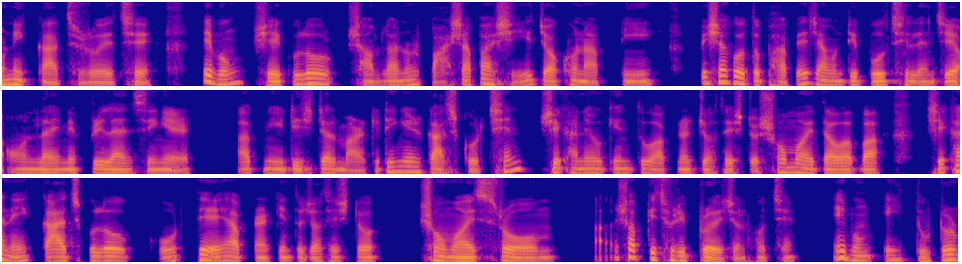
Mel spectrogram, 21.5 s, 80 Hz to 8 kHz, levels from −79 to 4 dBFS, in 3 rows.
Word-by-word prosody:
অনেক 120 -2 +2
কাজ 80 -3 +2 0.2
রয়েছে। 85 +2 0 0.5
এবং 130 - +2 0.3
সেগুলো 115 +8 +3 0.3
সামলানোর 105 +4 -1
পাশাপাশি 105 - 0 0.2
যখন 105 +2 +1
আপনি 100 +2 -7 0.5
পেশাগতভাবে, 145 - +2
যেমনটি 110 -2 0
বলছিলেন 100 -2 +1
যে 100 - +4 0.2
অনলাইনে 100 -1 +1
ফ্রিল্যান্সিং 100 -2 +1
এ - - -1 0.5
আপনি 105 +1 -5 0.2
ডিজিটাল 100 +2 0
মার্কেটিংয়ের 135 +12 -1
কাজ 100 -3 +4
করছেন। 95 - -1 0.3
সেখানেও 110 -3 0
কিন্তু 110 -1 -4
আপনার 100 +1 -3
যথেষ্ট 95 0 -1 0.2
সময় 125 -4 +1
দেওয়া 100 0 +5
বা 100 - +6 0.4
সেখানে 115 +1 +1 0.2
কাজগুলো 110 +1 +3 0.3
করতে 115 +7 0 0.2
আপনার 100 0 -2
কিন্তু 100 0 -3
যথেষ্ট 95 +1 -3 0.6
সময়, 105 -4 +5
শ্রম 95 -4 +4 0.4
আ - - -1 0.2
সবকিছুরই 165 - +2
প্রয়োজন 90 -3 +3
হচ্ছে। 95 +2 -6 0.4
এবং 120 -10 +1 0.2
এই 135 - -3
দুটোর 130 +9 +2
105 Hz, 120 wpm, -26 LUFS, 95-120 Hz, 0.6 s, বা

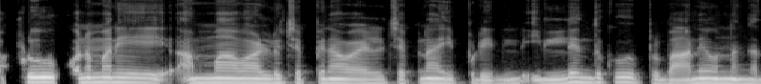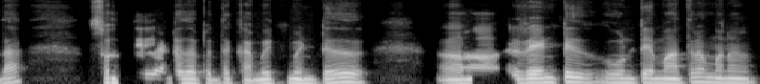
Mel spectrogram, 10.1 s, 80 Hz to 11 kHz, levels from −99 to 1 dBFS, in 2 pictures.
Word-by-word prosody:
అప్పుడు 140 +3 +2 0.2
కొనమని 135 +1 +2 0.4
అమ్మ 125 +1 +1 0.2
వాళ్ళు 120 -1 +2
చెప్పినా, 115 0 -2
వాళ్ళు 110 0 -2
చెప్పినా 120 +2 -2
ఇప్పుడు 105 -1 -9
ఇల్ 105 +3 -6
ఇల్లెందుకు? 130 +5 -1
ఇప్పుడు 120 -5 -8
బానే 105 +5 +1
ఉన్నాం 115 -1 +1
గదా! 120 +5 -1 0.6
సొంతిళ్ళంటే 125 0 -2
అదో 115 - +4
పెద్ద 105 +1 -4
కమిట్మెంటు 110 +2 +1 0.8
ఆహ్, 105 0 +2 0.3
రెంటు, 130 +3 +4 0.3
ఉంటే 120 +2 0
మాత్రం 135 +5 +1
మనం 125 -1 +2
120 Hz, 135 wpm, -23 LUFS, 110-125 Hz, 0.8 s, అదో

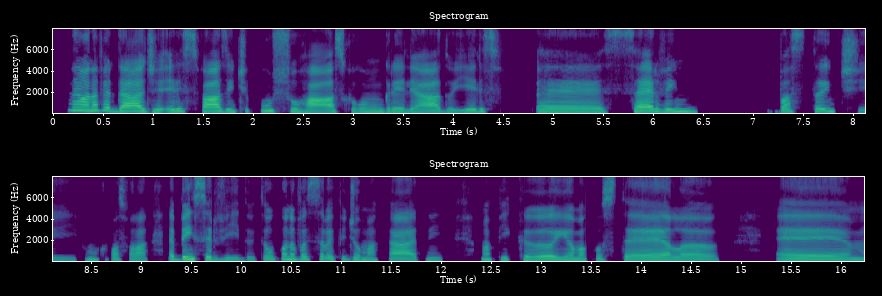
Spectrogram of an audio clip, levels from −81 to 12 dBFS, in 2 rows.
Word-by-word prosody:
Não, 290 -2 +5
na 270 - +6
verdade 230 -6 +4
eles 215 +5 -1
fazem 220 -2 +6
tipo 220 +1 -10
um 250 - +4
churrasco 185 -6 +2
ou 170 - -4
um 170 0 -2
grelhado 170 +1 0
e 155 +6 -5
eles, 210 +3 -2 0.3
eh, 175 -2 0
servem 210 0 +2 0.8
bastante 205 -5 -4
como 195 0 -5
que 190 - -17
eu 195 - -25
posso 190 -2 -6
falar? 170 -2 -3 0.2
É 185 - 0
bem 215 +6 +5
servido. 175 -11 -3
Então 205 +9 -6
quando 230 -1 +1
você 225 +1 -4
vai 205 -1 -2
pedir 195 -3 -6
uma 165 -1 -4
carne, 185 -5 -1 0.4
uma 185 - -2
picanha, 170 -3 -1
uma 165 - -1
costela, 150 -5 -1 0.6
eh, 140 -3 0
185 Hz, 135 wpm, -23 LUFS, 165-210 Hz, 0.8 s, na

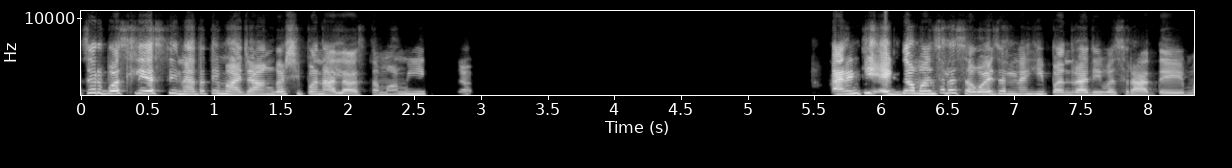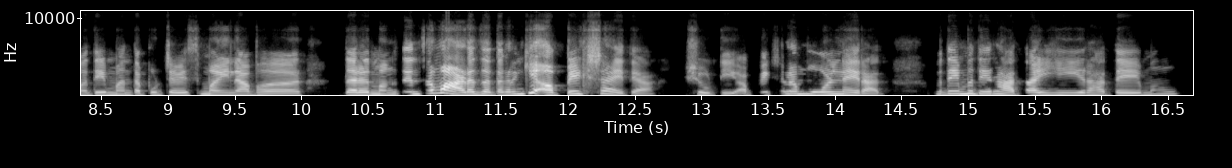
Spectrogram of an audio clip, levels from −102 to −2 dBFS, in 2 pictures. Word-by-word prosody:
जर 445 0 0
बसली 350 +1 +4
असती 355 +2 0
ना 305 -1 +1
तर - - -4
ते 360 - -6
माझ्या 290 -3 +2
अंगाशी 295 +2 -3
पण 295 -1 -3
आलं 235 -5 +1
असतं, 255 +3 -13
मग 260 +1 -11
मी 290 +1 -8 0.3
अ - - -11 2.7
कारण 320 +4 +7
की 405 - +5
एकदा 310 +6 +5
माणसाला 365 +4 -1
सवय 300 -5 +1
झाली 320 -3 -5
नाही 285 0 -5
ही 290 - -5
15 255 +1 +1
दिवस 260 +1 -8
राहते, 225 -3 -2
मग 235 +1 -13
ते 250 - -1
म्हणतात 240 -1 -9
पुढच्या 250 0 -9
वेळेस 240 0 -7
महिनाभर 220 -4 -3 0.4
तर 255 0 +4
मग 255 0 -7
त्यांचं 285 +6 -2
वाढत 275 +2 +9
जातं. 275 -2 -2
कारण 285 +2 -7
की - - +3
अपेक्षा 315 +6 +2
आहे 275 -8 -1
त्या 155 -2 -7 0.3
शेवटी. 210 -4 -11
अपेक्षेला 265 +9 -8
मोल 280 +1 -4
नाही 260 -4 0
राहत. - - -4 0.4
मग 285 - -14
ते 330 - +1
मते 305 -2 -4
राहता 250 -1 -1
ही 235 0 -6
राहते 220 -2 -6
मग 265 +4 -21
265 Hz, 190 wpm, -21 LUFS, 240-300 Hz, 2.7 s, वाढत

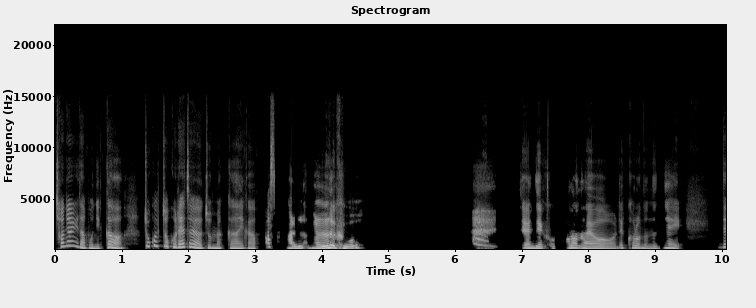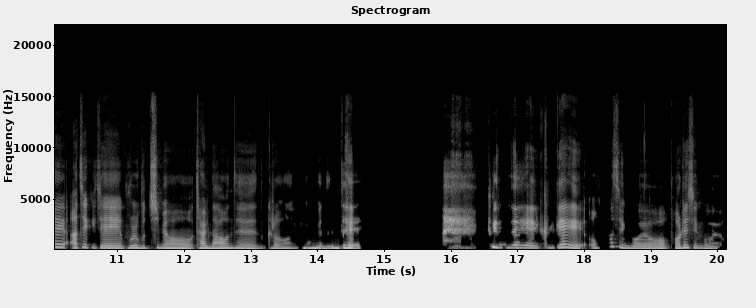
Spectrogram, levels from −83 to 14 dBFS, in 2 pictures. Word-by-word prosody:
천연이다 375 - -2
보니까 190 +4 +1 0.3
쪼글쪼글해져요. 340 - 0
좀 195 -2 -2
약간 170 -1 -1
애가 165 -1 -2
바삭 355 +2 0 0.2
말라 185 0 +3 0.3
마르고 220 -1 +5 2.3
이제 - - +2
근데 190 -1 +3
거 195 +2 -11
걸어놔요. 175 -7 +1
네 - - -8
걸어놨는데 185 -2 -3 0.6
근데 300 0 -2
아직 245 +5 -1
이제 210 -2 0
물 225 +1 -1
묻히면 195 -3 0
잘 215 -4 +2
나오는 180 -3 0
그런 165 -3 -4
경우였는데 195 +2 +3 2.0
근데 255 -7 +1
그게 250 -3 +2
없어진 270 - -7
거예요. 180 +1 -2
버리신 230 +1 -2
거예요. 175 -2 -5
200 Hz, 230 characters per minute, -22 LUFS, 180-245 Hz, 2.3 s, 마르고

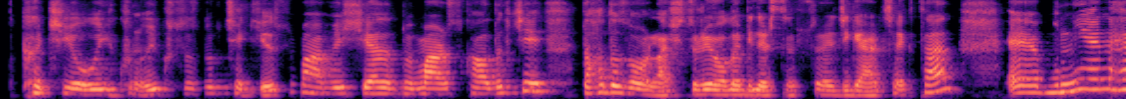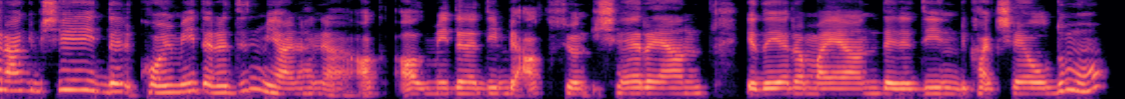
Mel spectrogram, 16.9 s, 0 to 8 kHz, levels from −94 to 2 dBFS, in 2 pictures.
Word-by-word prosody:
kaçıyor 180 -4 0
uykun, 155 0 -3
uykusuzluk 185 - -1
çekiyorsun. 145 +3 0
Mavi 180 -3 -2
ışığa 180 -1 0
da 170 - -4
maruz 165 0 +3
kaldıkça 190 +6 -2 0.4
daha 215 +4 -2
da 210 - +5
zorlaştırıyor 150 -2 0
olabilirsin 140 -2 +1
süreci 135 0 0
gerçekten. 140 - -1 0.4
Eee, 210 0 +1
bunun 215 +3 0
yerine 310 +2 0
herhangi 275 -2 +1
bir 250 - -3
şeyi 290 -3 +1
de 245 -1 +3
koymayı 220 +3 +1
denedin 235 +7 0
mi? 235 - 0
Yani, 170 -4 +1
hani, 170 -2 -5
ak - - -4
almayı 170 0 -1
denediğin 175 0 0
bir 175 - +2
aksiyon, 170 -2 -3
işe 190 - +2
yarayan 180 +1 0 0.3
ya 165 - +3
da - - +5
yaramayan, 170 0 +1
denediğin 170 +1 +1
birkaç 165 -3 -2
şey 175 -1 +2
oldu 175 +8 0
mu? 300 +8 -1
175 Hz, 150 wpm, -21 LUFS, 165-210 Hz, 0.4 s, da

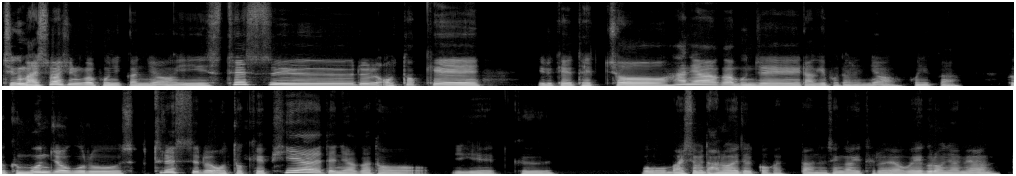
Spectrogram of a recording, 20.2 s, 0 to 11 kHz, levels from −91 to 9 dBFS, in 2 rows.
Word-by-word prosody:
지금 170 +2 +5
말씀하시는 175 - +5
걸 155 -2 +4
보니깐요. 120 +1 -1
이 110 +3 0
스트레스를 180 - +1
어떻게 155 - +1 0.6
이렇게 125 0 -1
대처하냐가 155 - +3
문제라기보다는요 105 - -3
보니까. 95 -5 -6 0.5
그 120 - -1
'근본적으로 140 -4 +2
스트레스를 185 - -3
어떻게 130 +7 -3
피해야 220 -4 +2
되냐.'가 110 -8 -2
더 95 -3 -4 0.4
이게 95 -4 -5
그 95 -2 -6 0.9
뭐 95 -3 -2
말씀을 105 +6 0
나눠야 110 +8 +2
될 105 -2 -3
것 100 - -6
같다는 90 +3 -7
생각이 130 -1 -3
들어요. 105 +6 -4
왜 100 +1 +1
그러냐면 120 - -1
125 Hz, 260 characters per minute, -22 LUFS, 100-160 Hz, 0.9 s, 지금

